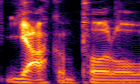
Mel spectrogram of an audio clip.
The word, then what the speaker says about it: Jakob Poeltl: So it's really what we're getting down to is this Kawhi for DeMar swap, ultimately, even if Jakob Poeltl winds up being the next, I don't know, who could he be? – Flawless pronunciation, by the way.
